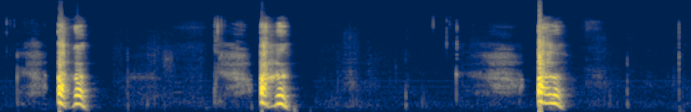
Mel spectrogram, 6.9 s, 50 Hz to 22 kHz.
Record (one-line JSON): {"three_cough_length": "6.9 s", "three_cough_amplitude": 32768, "three_cough_signal_mean_std_ratio": 0.21, "survey_phase": "alpha (2021-03-01 to 2021-08-12)", "age": "45-64", "gender": "Female", "wearing_mask": "No", "symptom_none": true, "smoker_status": "Ex-smoker", "respiratory_condition_asthma": true, "respiratory_condition_other": false, "recruitment_source": "Test and Trace", "submission_delay": "2 days", "covid_test_result": "Positive", "covid_test_method": "LAMP"}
